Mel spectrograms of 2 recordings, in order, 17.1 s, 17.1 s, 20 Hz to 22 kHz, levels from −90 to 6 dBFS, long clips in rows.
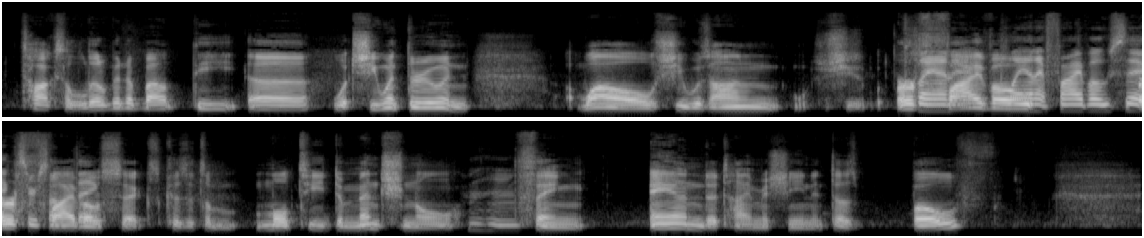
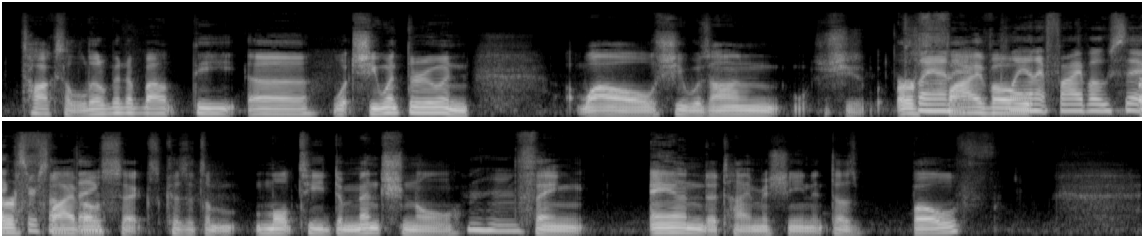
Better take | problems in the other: second | thin; very; fading below 300 Hz

